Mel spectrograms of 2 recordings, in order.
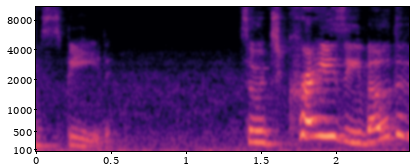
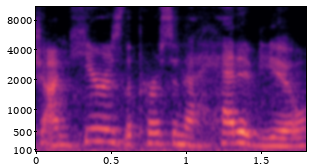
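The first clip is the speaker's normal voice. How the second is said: plain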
